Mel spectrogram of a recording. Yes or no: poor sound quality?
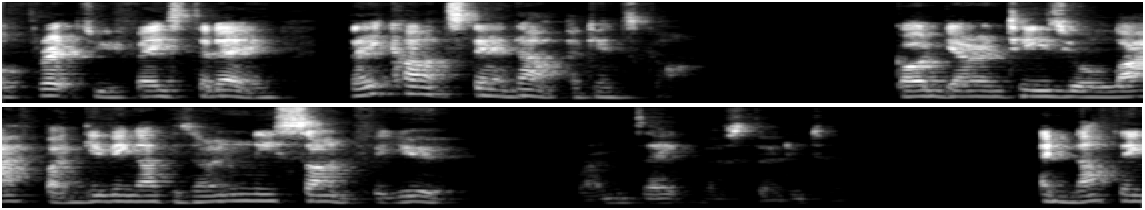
yes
